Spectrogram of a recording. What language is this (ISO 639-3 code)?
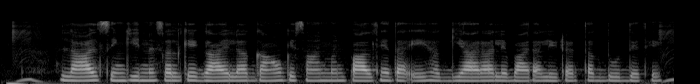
hne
